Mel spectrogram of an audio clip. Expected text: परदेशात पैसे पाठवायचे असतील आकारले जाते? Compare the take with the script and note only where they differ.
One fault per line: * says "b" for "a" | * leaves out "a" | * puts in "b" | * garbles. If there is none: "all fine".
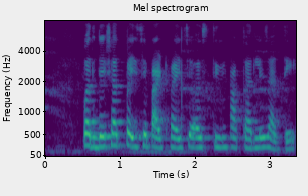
all fine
